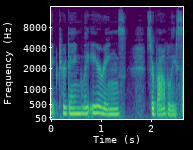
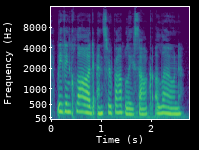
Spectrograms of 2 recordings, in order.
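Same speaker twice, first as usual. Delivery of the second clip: ordinary delivery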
